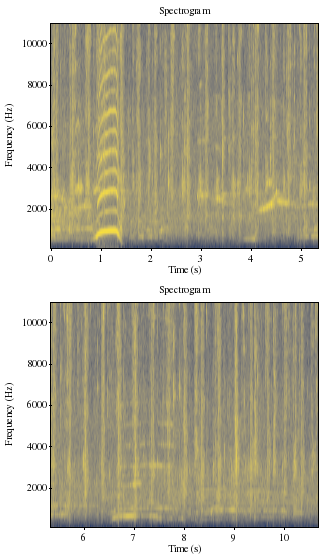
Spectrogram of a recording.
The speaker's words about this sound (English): Now that they're all here, can we give them a huge hand?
